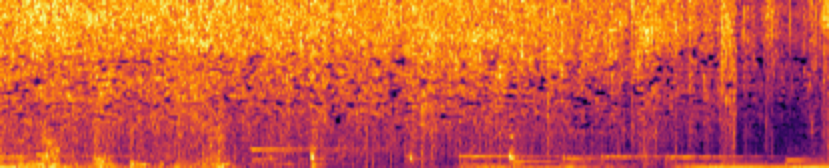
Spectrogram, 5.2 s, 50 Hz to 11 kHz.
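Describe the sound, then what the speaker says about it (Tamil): Garlic cloves, curry leaves and chillies fry in a pan while a chutney is being made, with a loud continuous sizzle and stirring under background music. "பூண்டு ஒரு 5 பல் சேர்த்திக்கலாம், தேவையான அளவு கருவேப்பிலை, காரத்துக்கு தேவையான மிளகாய் சேர்த்துக்கலாம். நல்லா வறுத்து வச்சுக்கோங்க"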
